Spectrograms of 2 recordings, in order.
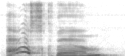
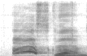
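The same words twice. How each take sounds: First: "Ask them" as a rising question; doubtful question. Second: "Ask them" higher, with a falling end; firm confirmation. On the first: Elephant questions Piggy's suggestion. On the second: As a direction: state "Ask them" as Piggy's confident answer. Piggy confirms the suggestion. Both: Acted.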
